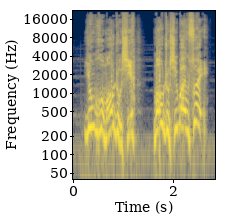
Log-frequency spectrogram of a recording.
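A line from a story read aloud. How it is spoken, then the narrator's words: Crowd chanting. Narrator (Chinese): 这人这么一喊，顿时全场也是跟着喊了起来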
